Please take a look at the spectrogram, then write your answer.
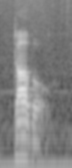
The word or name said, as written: dhavol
